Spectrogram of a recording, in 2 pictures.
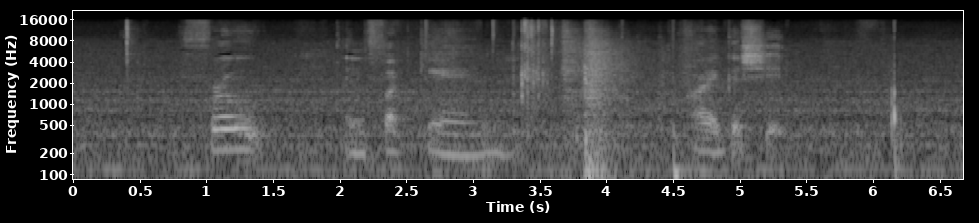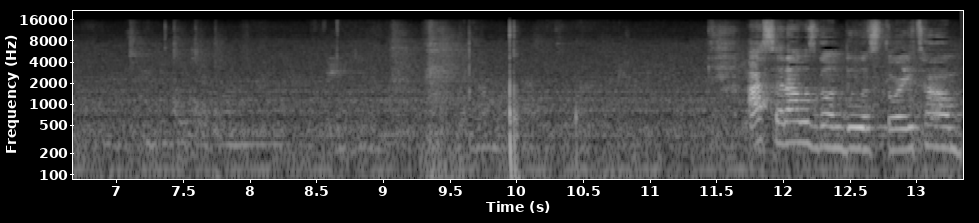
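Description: A young woman talks casually close to a phone microphone.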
